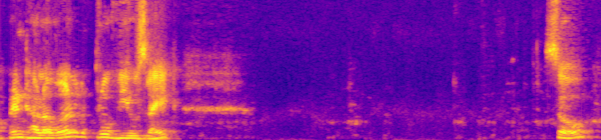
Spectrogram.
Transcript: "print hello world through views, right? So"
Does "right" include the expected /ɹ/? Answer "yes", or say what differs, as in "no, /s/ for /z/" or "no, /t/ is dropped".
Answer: no, /l/ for /ɹ/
